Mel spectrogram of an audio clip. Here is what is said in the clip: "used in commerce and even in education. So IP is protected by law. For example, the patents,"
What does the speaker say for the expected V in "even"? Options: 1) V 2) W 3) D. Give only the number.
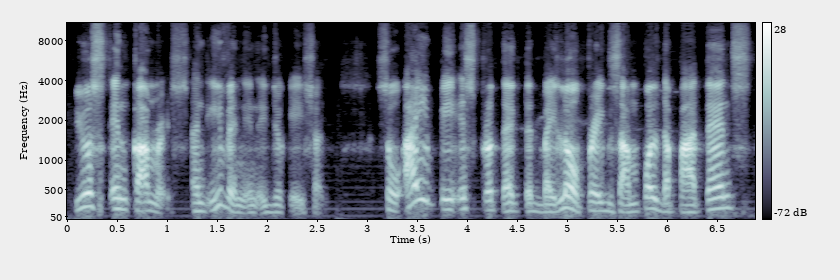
1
